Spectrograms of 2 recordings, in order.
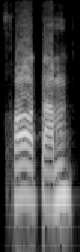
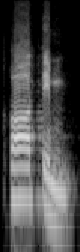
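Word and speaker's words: خاتم: Khatam. Khatam itu adalah bifathit ta. Alkhatam bifathi ta wa kasriha. Dengan menfathah ta dan mengkasrahnya. Jadi bacanya boleh dua. Boleh khatam, boleh apa? Khatim. Boleh khatam, boleh khatim.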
